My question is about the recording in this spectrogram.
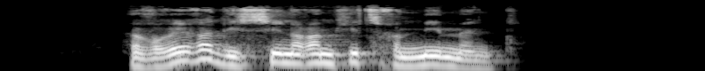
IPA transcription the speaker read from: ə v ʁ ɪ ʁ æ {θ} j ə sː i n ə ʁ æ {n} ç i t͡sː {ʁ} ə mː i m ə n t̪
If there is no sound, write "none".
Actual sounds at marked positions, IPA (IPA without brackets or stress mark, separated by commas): ð, m, χ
